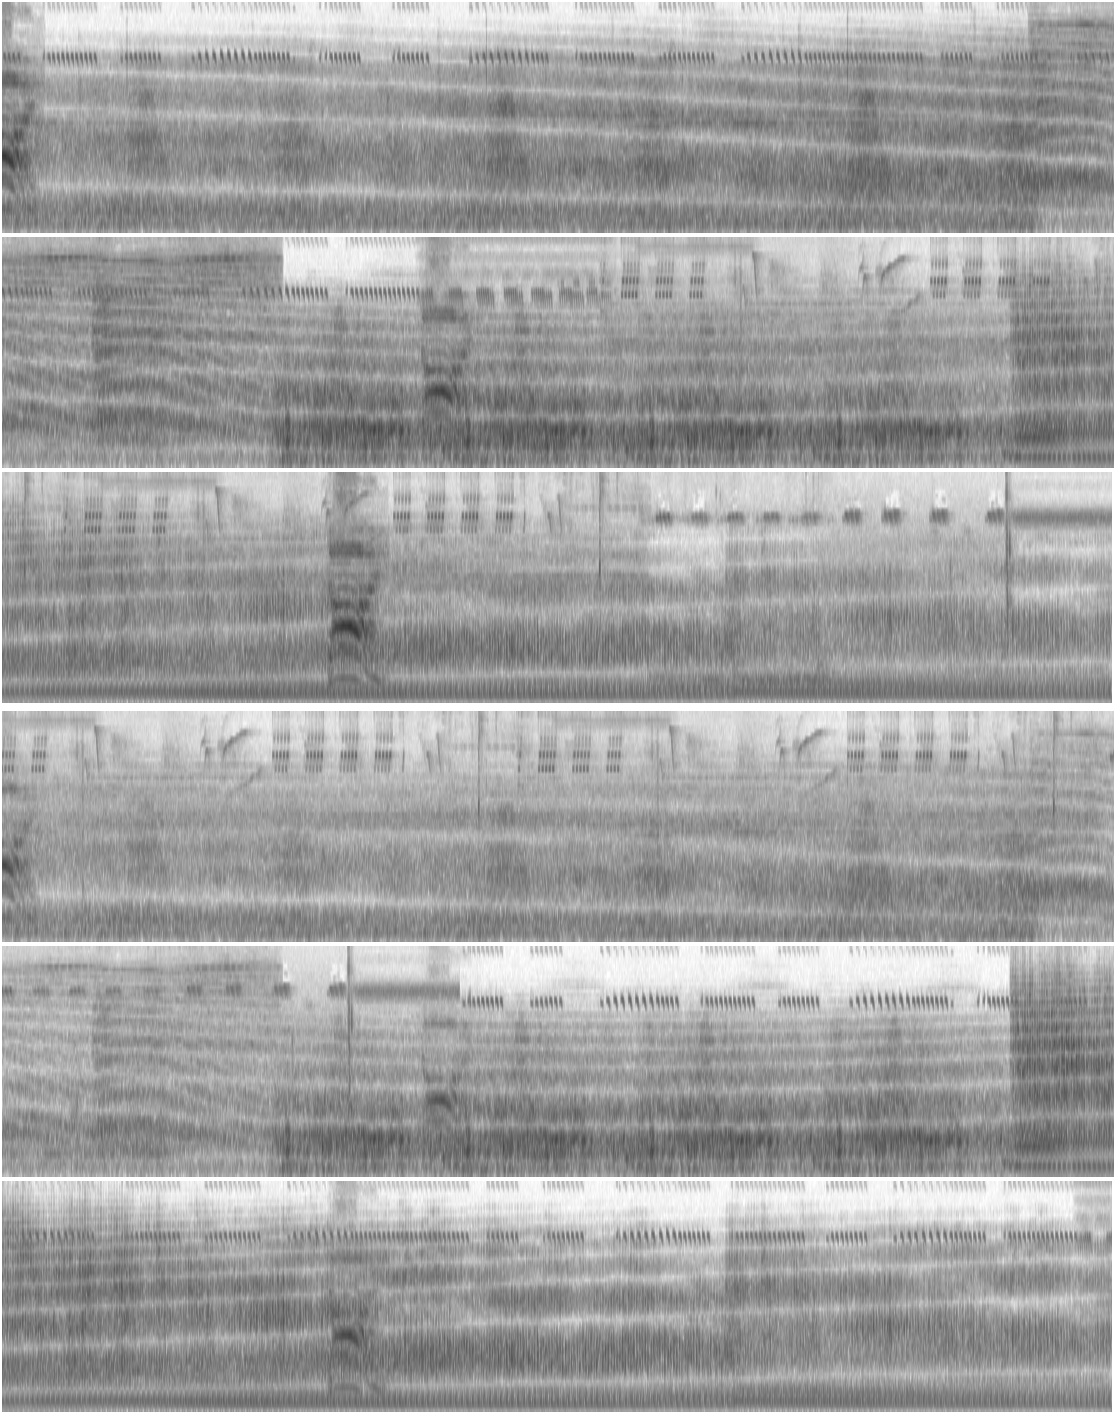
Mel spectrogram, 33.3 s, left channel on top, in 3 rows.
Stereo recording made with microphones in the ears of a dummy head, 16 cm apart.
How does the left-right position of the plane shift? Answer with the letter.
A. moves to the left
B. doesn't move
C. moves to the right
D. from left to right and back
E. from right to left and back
C.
